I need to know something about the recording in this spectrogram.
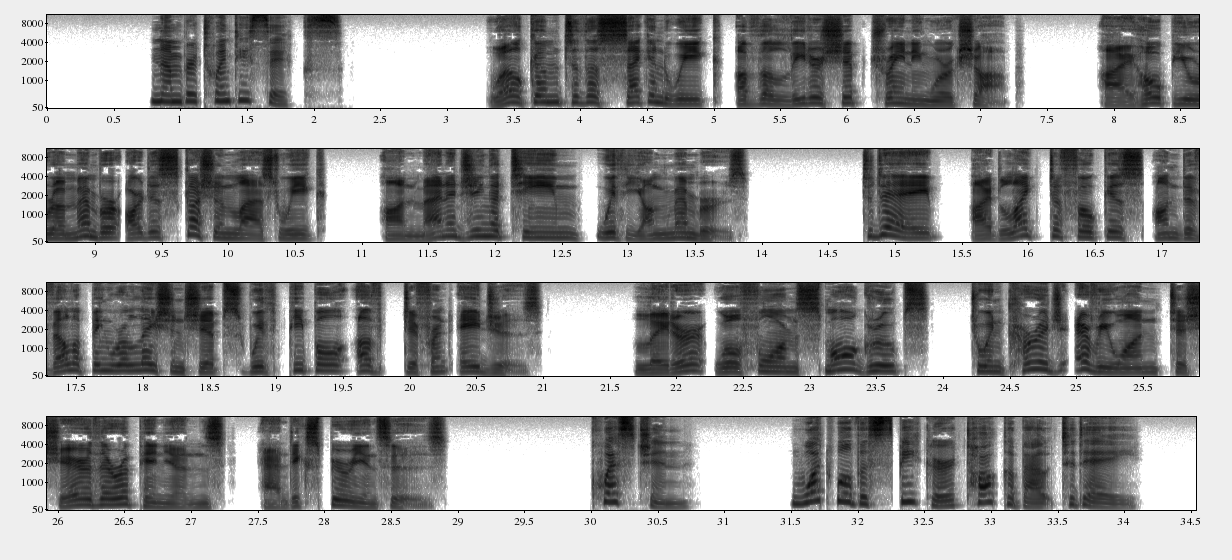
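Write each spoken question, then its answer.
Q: What will the speaker talk about today?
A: Developing relationships with people of different ages.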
